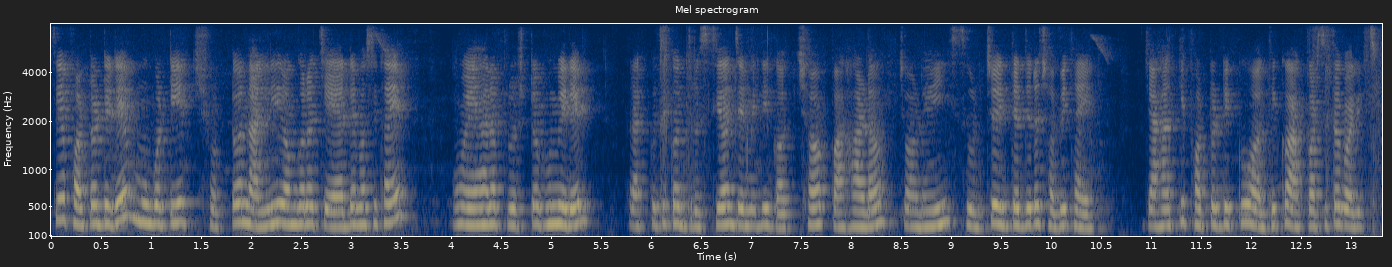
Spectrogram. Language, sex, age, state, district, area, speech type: Odia, female, 18-30, Odisha, Cuttack, urban, spontaneous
